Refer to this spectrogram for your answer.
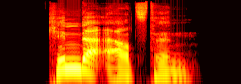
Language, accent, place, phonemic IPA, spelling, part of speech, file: German, Germany, Berlin, /ˈkɪndɐˌɛʁtstɪn/, Kinderärztin, noun, De-Kinderärztin.ogg
- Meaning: pediatrician (female)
